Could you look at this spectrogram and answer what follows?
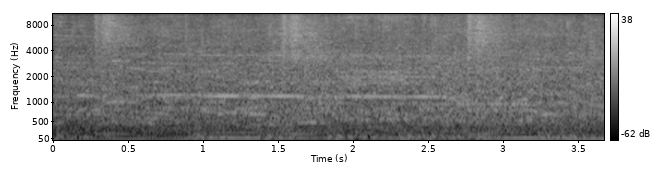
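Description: Arena crowd at a professional boxing match roars and cheers steadily after a big uppercut, a dense wash of voices that swells slightly midway and holds loud throughout.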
